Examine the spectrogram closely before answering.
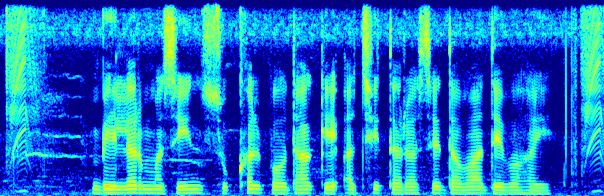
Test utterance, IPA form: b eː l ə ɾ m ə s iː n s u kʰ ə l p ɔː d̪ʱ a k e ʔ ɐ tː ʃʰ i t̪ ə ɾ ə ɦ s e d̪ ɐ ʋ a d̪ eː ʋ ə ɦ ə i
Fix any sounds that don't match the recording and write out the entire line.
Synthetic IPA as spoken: b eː l ə ɾ m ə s iː n s ʊ kʰ ə l p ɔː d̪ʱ a k e ʔ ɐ tː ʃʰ i t̪ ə ɾ ə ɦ s e d̪ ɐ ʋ a d̪ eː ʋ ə ɦ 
